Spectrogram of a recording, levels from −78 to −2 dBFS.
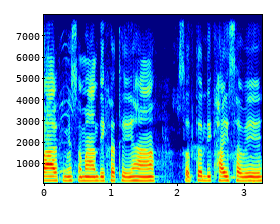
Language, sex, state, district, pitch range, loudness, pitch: Chhattisgarhi, female, Chhattisgarh, Sarguja, 185-190 Hz, -16 LUFS, 185 Hz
